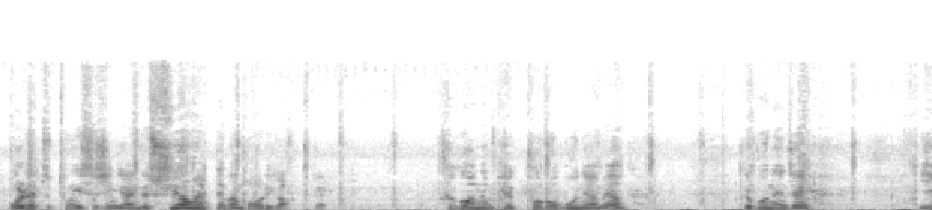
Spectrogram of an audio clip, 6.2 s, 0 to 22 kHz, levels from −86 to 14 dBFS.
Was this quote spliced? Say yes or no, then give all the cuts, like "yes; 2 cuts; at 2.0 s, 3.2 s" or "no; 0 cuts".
no; 0 cuts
